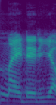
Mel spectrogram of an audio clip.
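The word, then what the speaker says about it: Cnidaria: तो नाइडेरिया को हमेशा सी से लिखते हैं, लेकिन सी वाला सब टर्म को प्रोनाउंसिएशन नहीं करते हैं। इसका जो करेक्ट प्रोनाउंसिएशन नाइडेरिया होगा।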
